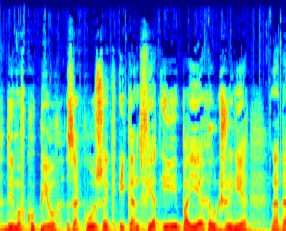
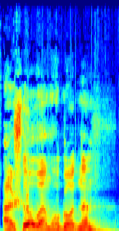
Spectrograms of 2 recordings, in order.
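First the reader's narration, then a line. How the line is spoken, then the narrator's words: Deep bass voice. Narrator (Russian): спросил актер басом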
